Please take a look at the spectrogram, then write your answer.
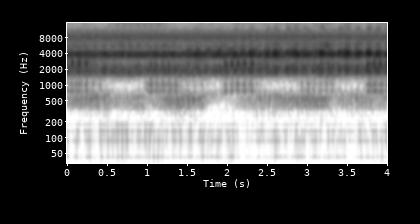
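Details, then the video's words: Frogs calling on a rainy night, short bursts of pulsed croaks repeating roughly every second against a steady high droning hiss. "Frogs Sound Effects With Rainy Night Ambience |Frogs Crocking Sounds"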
